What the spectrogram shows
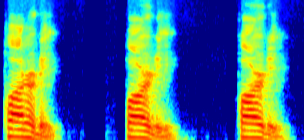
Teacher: Karena ada R, mengapit, ada suara R dan vowel, yang mana itu mengapit suara D, suara T. Sehingga T-nya tadi ini, suara T di sini, bisa kita rubah menjadi suara D. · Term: flap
